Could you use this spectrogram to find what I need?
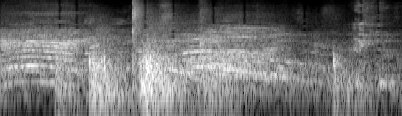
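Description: A hand slaps hard on bare skin.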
